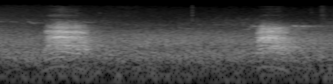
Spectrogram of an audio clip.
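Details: A male roe deer (Capreolus capreolus), alerted by a slight noise behind him to a stranger in his territory, gives two hoarse, gruff barks about two seconds apart, warning the intruder off his territory.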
